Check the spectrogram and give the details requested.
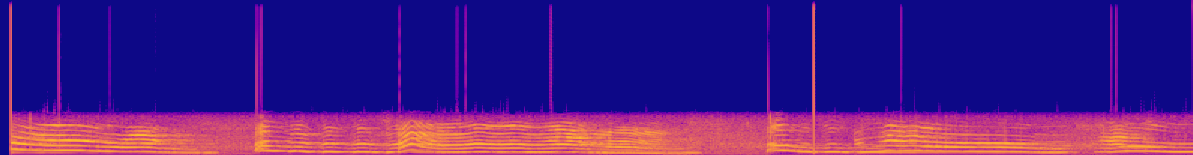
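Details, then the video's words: Husky "talking" with long wavering howls, pitch sliding up and down in drawn-out vocal phrases broken by short breaths, rich harmonics, no other sounds. "Stormy the talking husky"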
